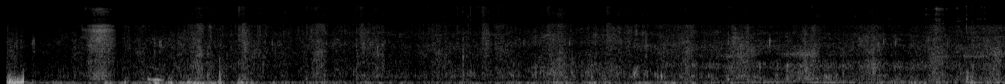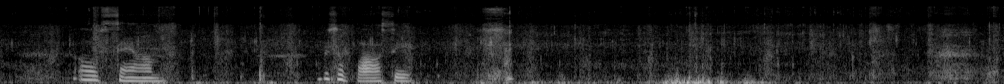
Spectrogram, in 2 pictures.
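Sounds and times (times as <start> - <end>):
footsteps and handling on sand: 0.2 - 20.0
wind rumble: 15.4 - 18.0.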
